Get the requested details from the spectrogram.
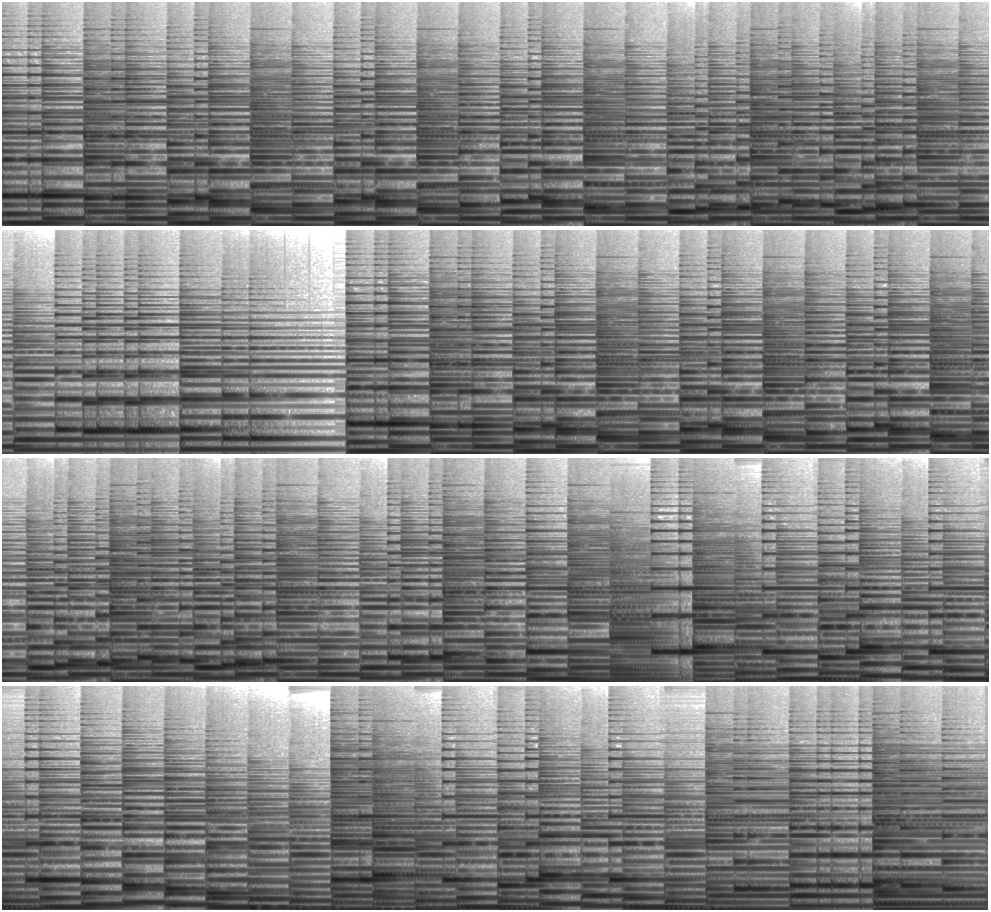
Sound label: longer piano arrangement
